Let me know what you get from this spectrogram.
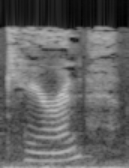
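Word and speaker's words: Caron: So very important, if you just want to know about Karen, let me spell it for you. It's C-A-R-O-N.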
